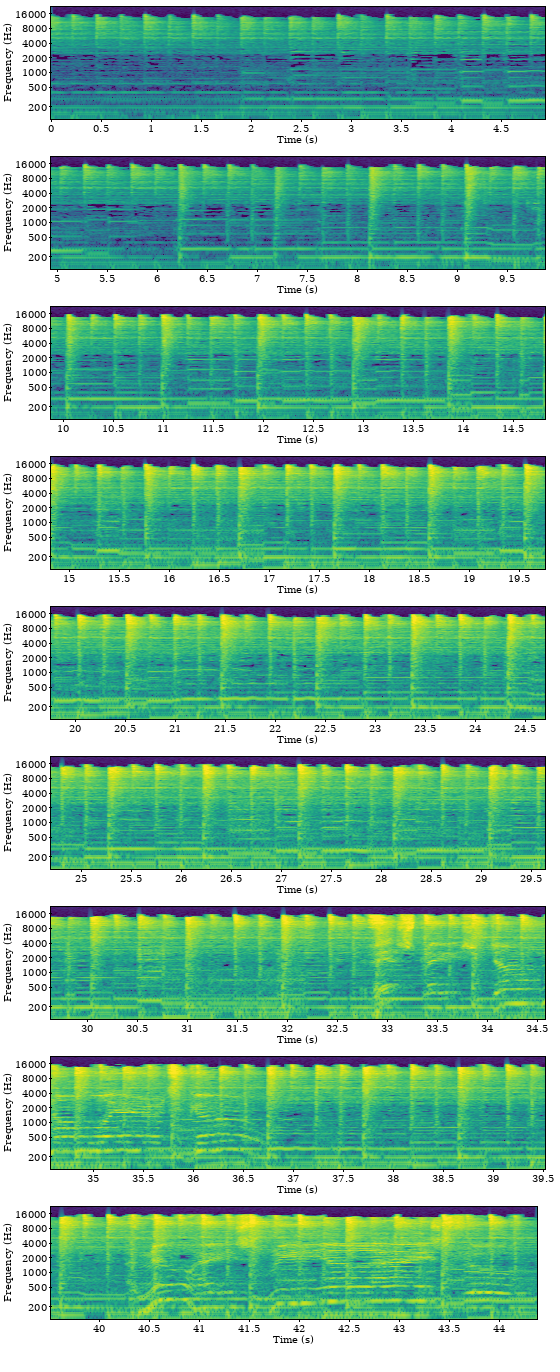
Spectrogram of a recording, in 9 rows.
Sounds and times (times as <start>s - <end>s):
Music: 0.0s - 44.3s.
